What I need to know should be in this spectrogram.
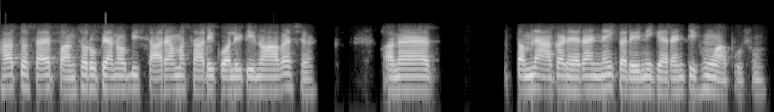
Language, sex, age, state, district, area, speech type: Gujarati, male, 18-30, Gujarat, Anand, urban, conversation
